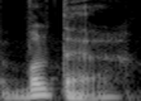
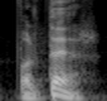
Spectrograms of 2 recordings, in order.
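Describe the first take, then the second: First: It is said in a polite, courteous tone. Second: It is said in an impatient, pushy tone. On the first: The station is being announced courteously. "como son educados los franceses" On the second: Get off the train now. "así como, bájate"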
